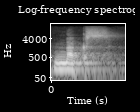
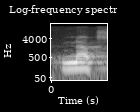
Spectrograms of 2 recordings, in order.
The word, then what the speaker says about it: نقص: پہلا لفظ بولا ہے اس کی درست صورت ہے نقص، یہ زبر کے ساتھ ہے، پیش کے ساتھ اس کو ادا کرنا غلط ہے۔ یعنی کہ ہم موسٹلی جو بولتے ہیں وہ نقص ہے، جبکہ اس کا اصل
